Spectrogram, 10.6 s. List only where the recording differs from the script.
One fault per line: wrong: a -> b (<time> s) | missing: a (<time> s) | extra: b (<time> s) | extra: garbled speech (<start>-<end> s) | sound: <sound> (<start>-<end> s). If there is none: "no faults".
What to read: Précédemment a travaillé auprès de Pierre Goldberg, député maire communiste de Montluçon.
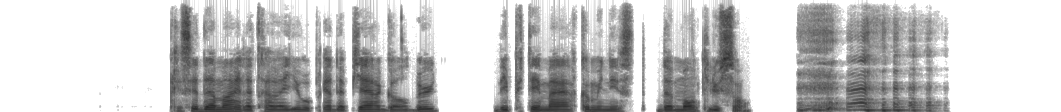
extra: elle (2.3 s)
sound: dropout (3.2-3.2 s)
sound: laugh (8.0-9.5 s)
